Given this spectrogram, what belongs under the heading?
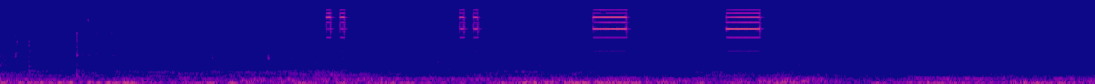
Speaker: So what should be happening is the depth alarm initially sounds twice uh with a short double signal and then the surfacing alarm signal follows with a long double signal.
